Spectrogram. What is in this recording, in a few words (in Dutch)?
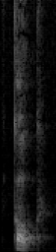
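"coke", Dutch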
